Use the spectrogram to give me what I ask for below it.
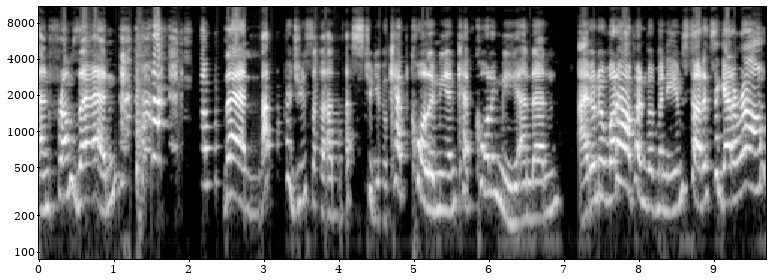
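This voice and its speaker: Music plays behind a woman with a Caribbean accent. Her high-pitched voice moves at a moderate pace with very wide pitch swings. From Trinidad and Tobago. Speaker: voice actor. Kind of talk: interview answer. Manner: animated.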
